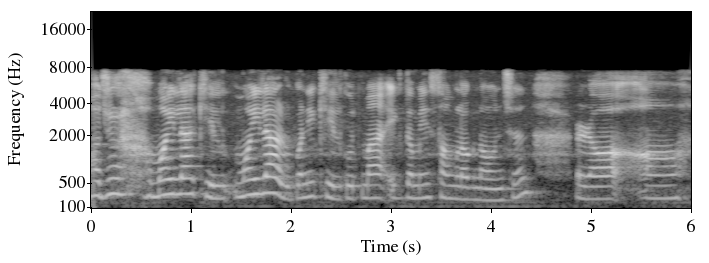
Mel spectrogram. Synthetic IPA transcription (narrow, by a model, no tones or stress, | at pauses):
ɦʌd͡zurmʌilakʰelmʌilaɦʌɾupʌnikʰelkut̪maʔek̚d̪ʌmʌjsʌŋɡlʌɡnʌɦunt͡sʰʌn | rʌ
